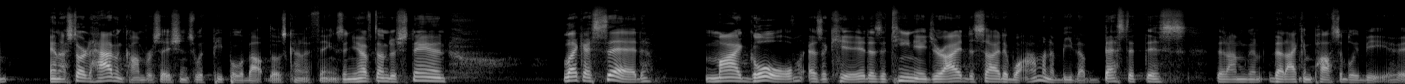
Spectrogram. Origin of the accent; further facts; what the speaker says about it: Florida, United States; And I grew up in Florida, had only lived in Virginia for a couple years, and then I came up here and it was 4.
